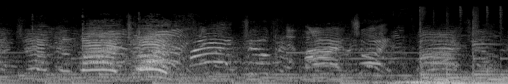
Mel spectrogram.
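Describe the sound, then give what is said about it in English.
Demonstrators at a state capitol protest Governor Newsom's COVID-19 vaccine mandate with a loud crowd of overlapping shouting and chanting voices. The noise stays dense and sustained throughout, swelling in a few places. “we're hearing there the voices of demonstrators who took to the state's capital this past Monday to signal their strong opposition to Governor Newsom's recently announced COVID-19 vaccine”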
